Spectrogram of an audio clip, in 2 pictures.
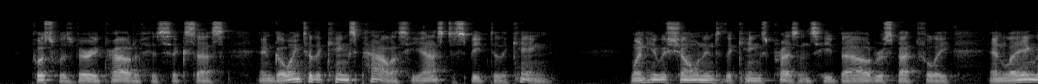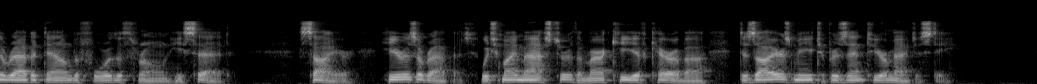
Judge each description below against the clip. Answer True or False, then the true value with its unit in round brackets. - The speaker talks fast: False (175 wpm)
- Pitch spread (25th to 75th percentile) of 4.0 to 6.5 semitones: False (3.5 semitones)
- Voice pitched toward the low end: True (95 Hz)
